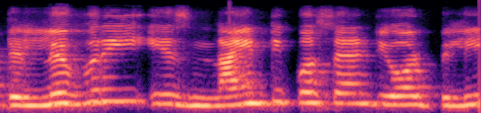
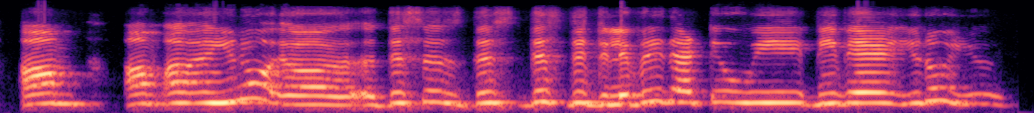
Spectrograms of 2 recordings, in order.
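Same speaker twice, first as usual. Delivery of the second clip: stumbling over ums and repeated words; filler-ridden hesitation; 3 semitones higher than usual. Shown as a demonstration. Coach showing what to do instead of pausing, stumbling with fillers. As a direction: stall and restart, filling every gap. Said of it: "Instead of doing".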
